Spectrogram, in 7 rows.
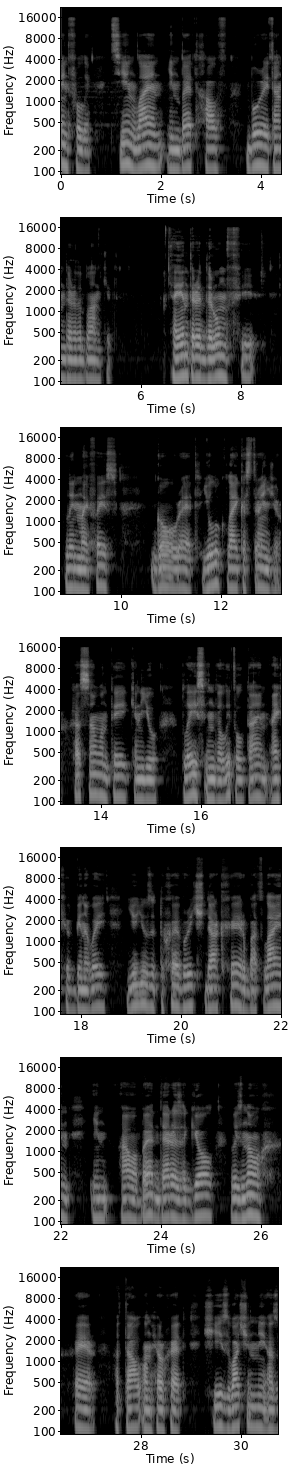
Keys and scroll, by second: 2.9 ctrl+z, 3.3 ctrl+z, 4.2 ctrl+z, 4.8 ctrl+z, 5.2 space, 10.8 ctrl+z, 13.4 ctrl+z, 13.5 space, 17.7 z, 18.3 ctrl+z, 18.9 b, 24.0 space, 28.2 space, 30.2 space.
